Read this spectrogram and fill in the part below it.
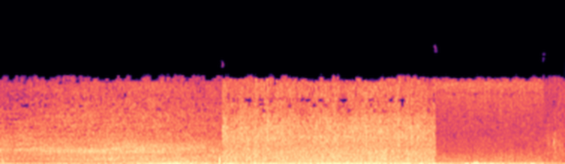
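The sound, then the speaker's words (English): Steady, dense hiss of heavy, artificially induced rain pouring down in Dubai, shifting in intensity twice, with a few louder thumps near the end; no voices. “We also have, Dubai is making its own fake rain.”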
